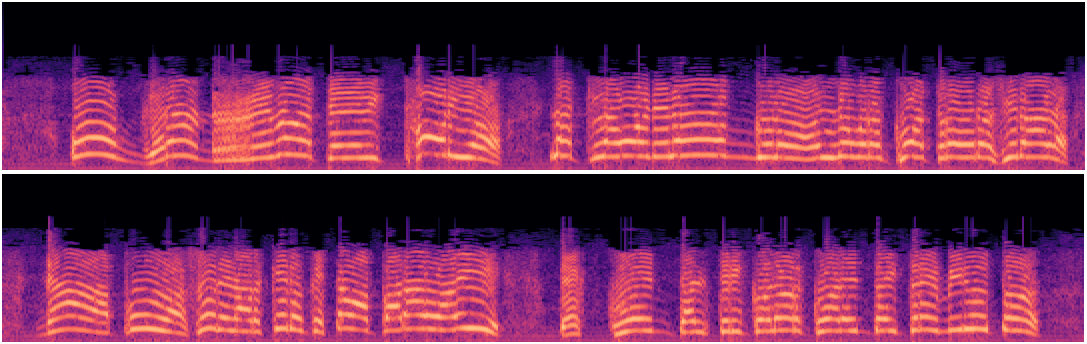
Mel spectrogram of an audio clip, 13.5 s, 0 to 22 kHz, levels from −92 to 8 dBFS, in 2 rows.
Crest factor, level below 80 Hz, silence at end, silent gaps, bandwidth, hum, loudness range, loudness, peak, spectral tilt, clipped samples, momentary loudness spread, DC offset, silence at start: 10 dB; -40 dBFS; 0.3 s; none; 5.8 kHz; none; 1 LU; -10 LUFS; 0 dBFS; -7 dB/octave; 0.1%; 5 LU; under 0.1%; 0 s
